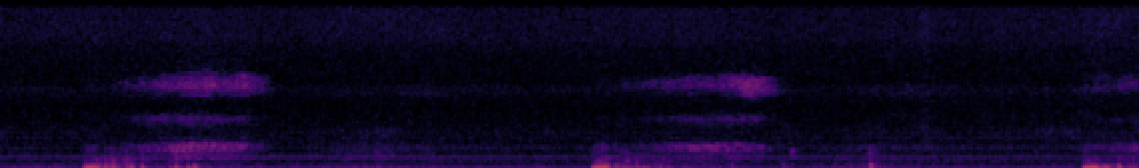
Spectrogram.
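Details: A Russian Blue cat in South Korea snores softly while sleeping peacefully, each low rasping breath coming about every three seconds.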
